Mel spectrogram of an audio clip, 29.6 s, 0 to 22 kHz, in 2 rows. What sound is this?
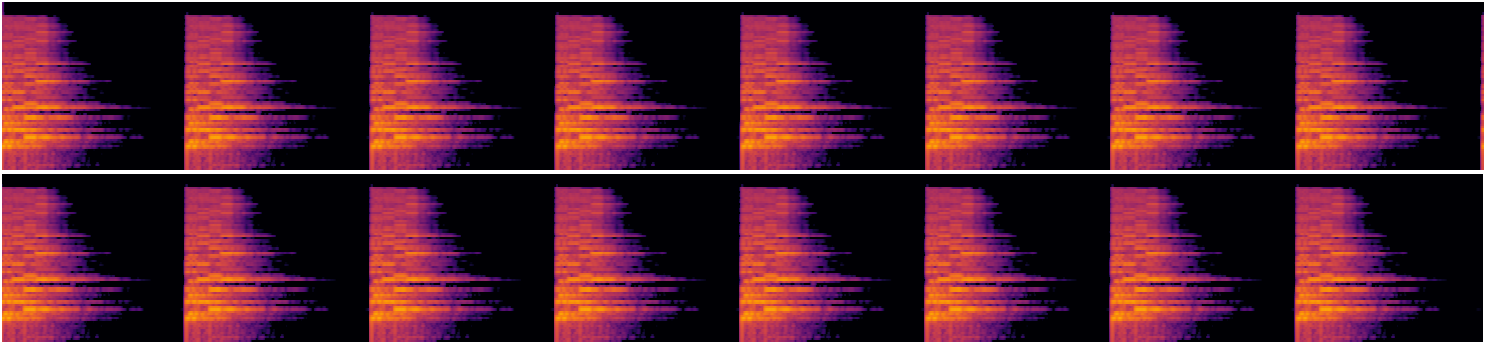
I make 8-bit games and thought I would contribute back to this site which has helped me in so many situations over the years.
